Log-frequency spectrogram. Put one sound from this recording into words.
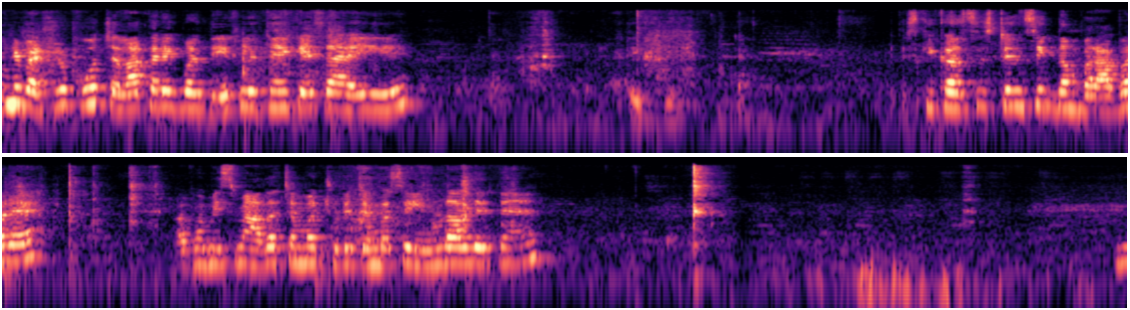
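A spoon stirs thick batter in a bowl.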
